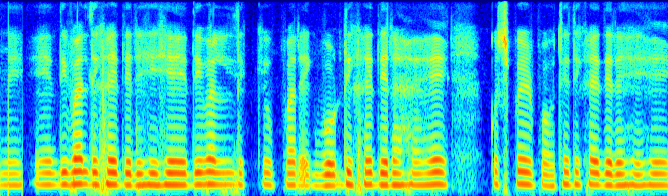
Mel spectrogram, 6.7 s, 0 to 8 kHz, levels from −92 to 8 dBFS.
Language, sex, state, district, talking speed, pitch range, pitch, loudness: Hindi, female, Andhra Pradesh, Guntur, 215 wpm, 175-185 Hz, 180 Hz, -16 LUFS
